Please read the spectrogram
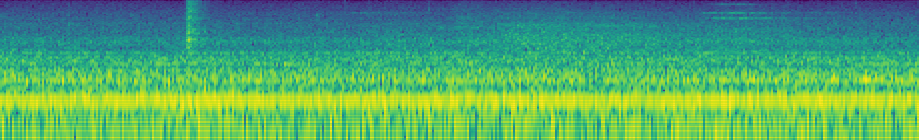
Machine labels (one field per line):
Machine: pump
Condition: normal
